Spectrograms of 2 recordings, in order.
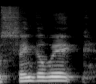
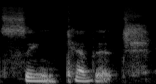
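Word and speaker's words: Sienkiewicz: And here's Bill Singlewick. Is that how you pronounce his name? Bill Singlewick. I believe it's called Sinkevich. Oh, Bill Sincvich. Yeah, I used to call it sinkovitz.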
